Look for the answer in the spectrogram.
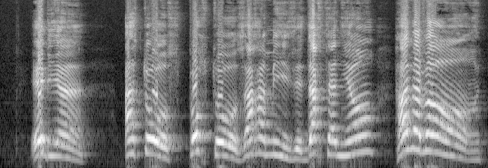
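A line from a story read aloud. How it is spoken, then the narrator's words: Shouted. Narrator (French): cria Athos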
